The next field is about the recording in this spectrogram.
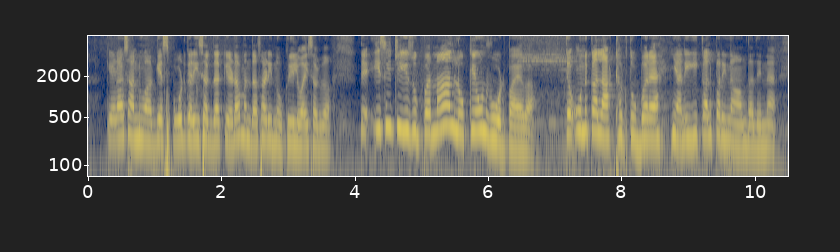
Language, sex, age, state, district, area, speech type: Dogri, female, 30-45, Jammu and Kashmir, Jammu, urban, spontaneous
